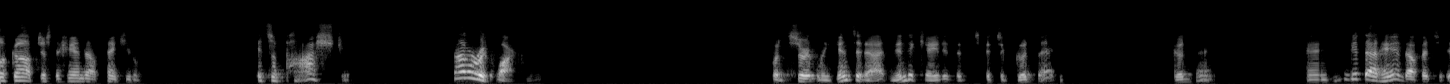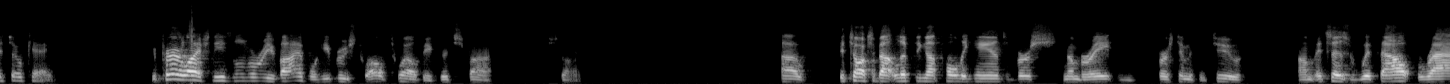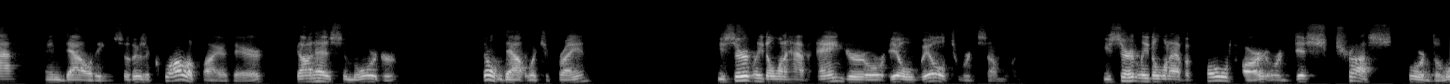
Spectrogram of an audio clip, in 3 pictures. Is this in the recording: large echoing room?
yes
